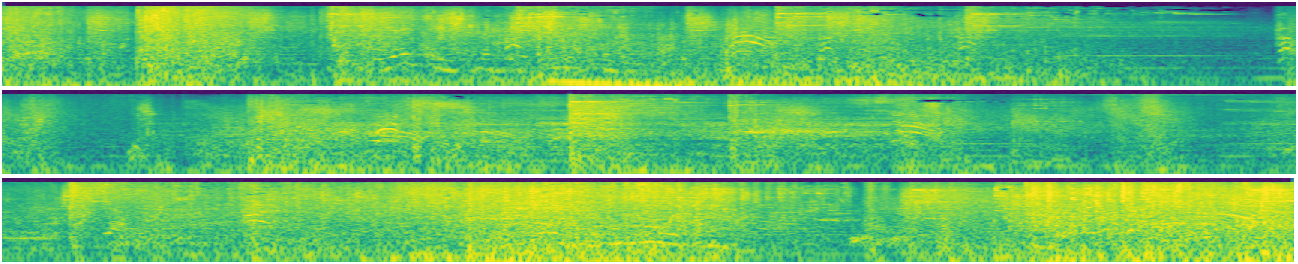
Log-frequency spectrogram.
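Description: Video game spell effects crackle and boom during a battle.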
